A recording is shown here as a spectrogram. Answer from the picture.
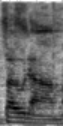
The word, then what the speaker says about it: Bodom: I keep saying Bodom, like it's Bodie, like it's like a dorky kid. – Bodom and Bodom are both kind of accepted.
